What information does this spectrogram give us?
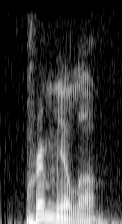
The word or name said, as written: Primula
